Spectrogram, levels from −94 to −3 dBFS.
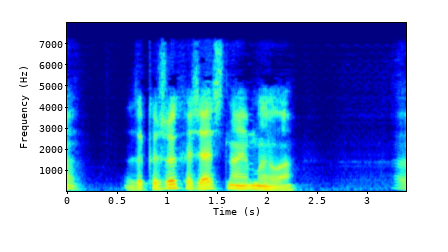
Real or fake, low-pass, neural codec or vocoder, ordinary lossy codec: fake; 7.2 kHz; codec, 16 kHz, about 1 kbps, DyCAST, with the encoder's durations; MP3, 48 kbps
